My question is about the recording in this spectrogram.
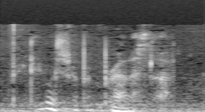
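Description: Near silence, with a faint, low murmured voice and a few small clicks, like someone quietly thinking before answering.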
